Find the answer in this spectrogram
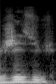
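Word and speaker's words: Gesù: pour une salle qui s'appelle le Jésus on s'écrit Gesu c'est une salle de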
